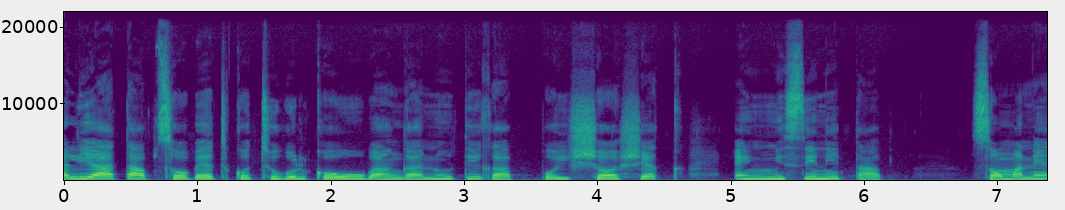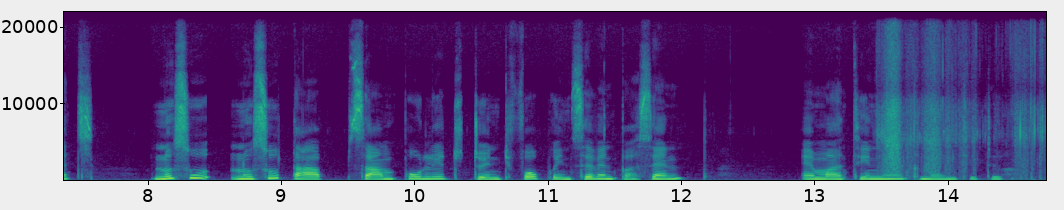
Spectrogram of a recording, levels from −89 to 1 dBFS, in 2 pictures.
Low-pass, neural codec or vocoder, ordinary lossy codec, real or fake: none; none; none; real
